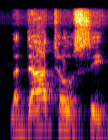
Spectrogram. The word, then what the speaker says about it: Laudato Si: L-A-U-L-A-D, well, how do you spell it? L-A-U-D-A-T-O space S-I. No, Laudato Si.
